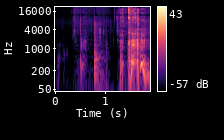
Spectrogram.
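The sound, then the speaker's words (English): A sip of water: a few short, soft wet sounds of sipping and swallowing, followed by a louder, rougher throaty burst at the end. No one speaks. “But, excuse me, we get a drink of water.”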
